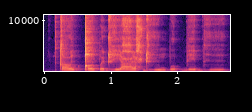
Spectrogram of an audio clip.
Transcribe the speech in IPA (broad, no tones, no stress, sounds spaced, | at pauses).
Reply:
tˤ i w ɘ b ǃ ɐ p ɐ ɖʱ e ʕ ɛ ħ ɖʱ ɨ m p o p b e bʱ ɨ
